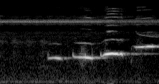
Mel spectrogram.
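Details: Black-naped oriole lure sound: one smooth, fluted whistle, held level and then stepping upward near its end, lasting just over a second, beneath a constant high-pitched hiss.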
